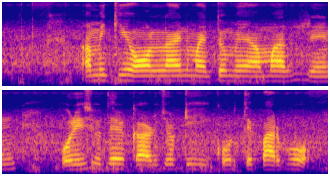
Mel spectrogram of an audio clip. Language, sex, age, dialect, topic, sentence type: Bengali, male, 18-24, Jharkhandi, banking, question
